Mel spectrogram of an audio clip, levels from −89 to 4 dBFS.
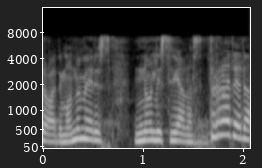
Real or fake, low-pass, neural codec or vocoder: fake; 7.2 kHz; codec, 16 kHz, 2 kbps, FunCodec, trained on LibriTTS, 25 frames a second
